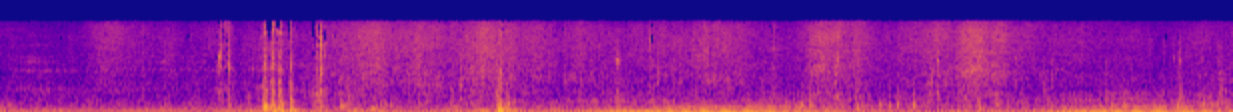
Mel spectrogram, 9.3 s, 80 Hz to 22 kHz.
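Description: Toyota Crown GS131's 1G-GZE supercharged straight-six heard from inside the cabin at low speed, its note rising and falling twice as the throttle is opened and eased off. A few short knocks sound in the first half.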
